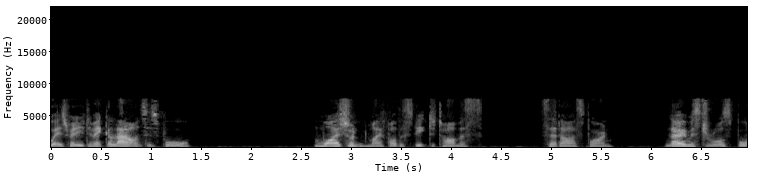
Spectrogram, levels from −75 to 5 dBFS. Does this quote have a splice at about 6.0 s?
yes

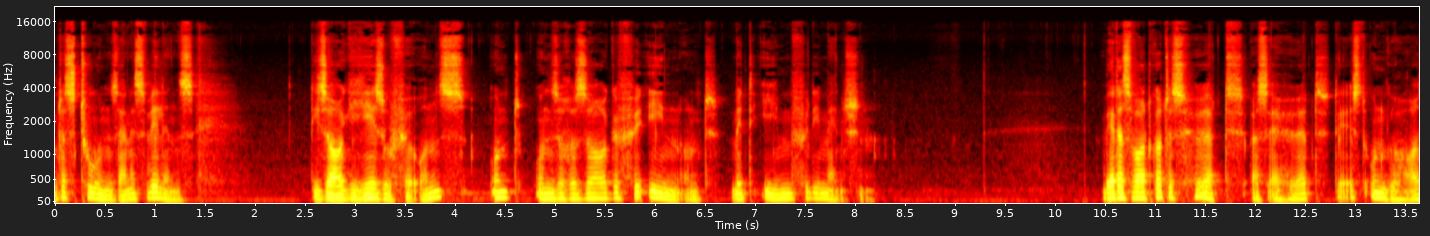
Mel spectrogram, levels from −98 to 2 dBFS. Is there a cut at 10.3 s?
no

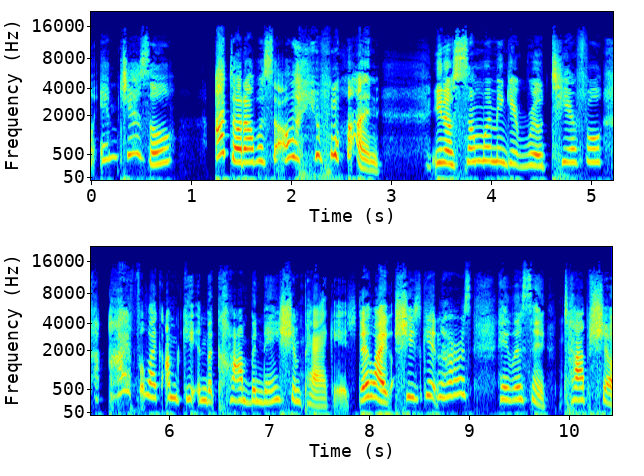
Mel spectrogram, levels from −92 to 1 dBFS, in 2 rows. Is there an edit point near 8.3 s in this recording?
yes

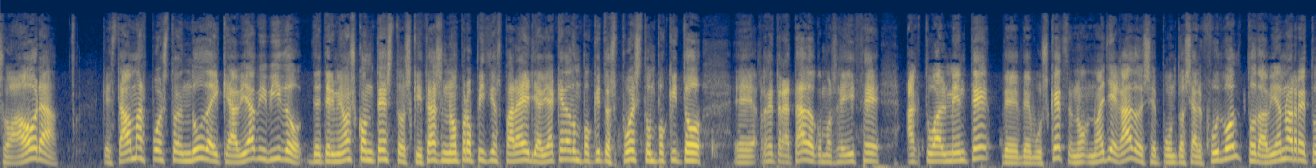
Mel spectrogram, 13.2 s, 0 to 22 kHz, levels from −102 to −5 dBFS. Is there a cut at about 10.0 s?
yes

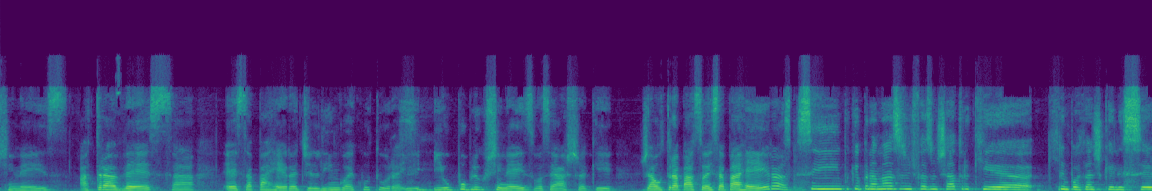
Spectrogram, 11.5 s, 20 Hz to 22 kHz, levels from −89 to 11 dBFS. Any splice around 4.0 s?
no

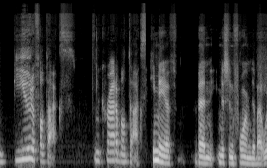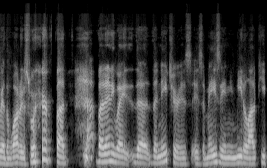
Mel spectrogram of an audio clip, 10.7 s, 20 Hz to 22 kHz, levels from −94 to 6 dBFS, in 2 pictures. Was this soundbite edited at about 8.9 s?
no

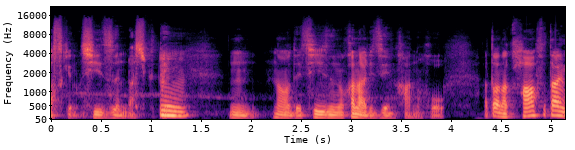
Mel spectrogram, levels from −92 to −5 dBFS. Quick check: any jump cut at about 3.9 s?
yes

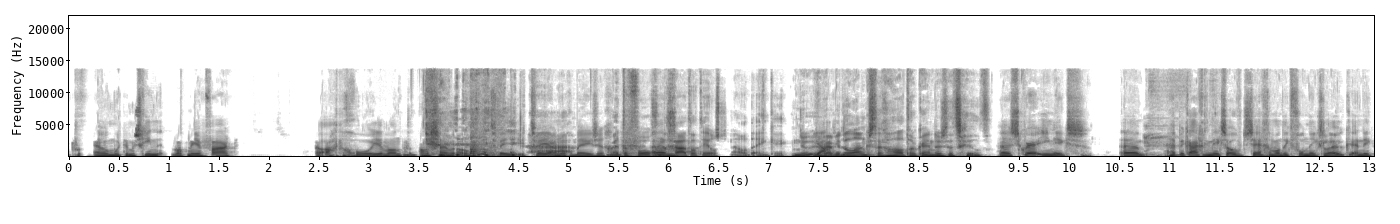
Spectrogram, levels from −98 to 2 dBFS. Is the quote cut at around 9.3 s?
yes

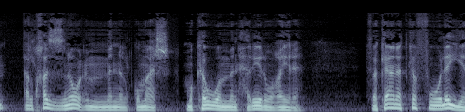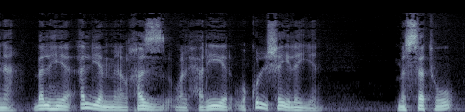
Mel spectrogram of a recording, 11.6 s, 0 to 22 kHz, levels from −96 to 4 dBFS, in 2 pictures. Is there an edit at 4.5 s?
no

